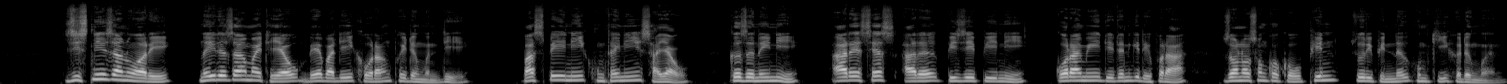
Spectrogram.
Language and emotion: Bodo, neutral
